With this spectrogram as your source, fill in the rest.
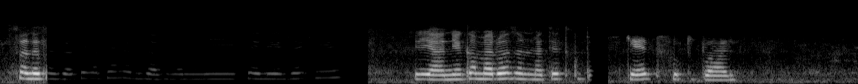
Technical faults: one channel inverted; handover gap; fallback to narrowband

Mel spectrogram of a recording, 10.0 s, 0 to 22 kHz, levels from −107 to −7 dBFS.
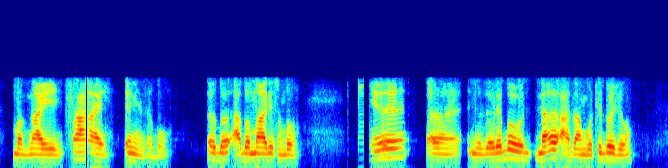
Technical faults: G.723.1 codec; VoIP packet loss concealed by the speech codec

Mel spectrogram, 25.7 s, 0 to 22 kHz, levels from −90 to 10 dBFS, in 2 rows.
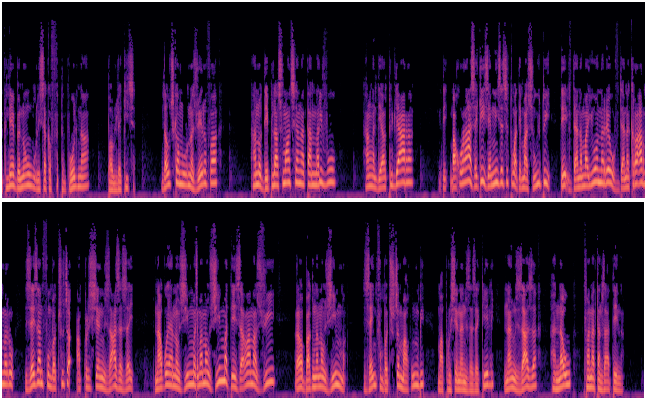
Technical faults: compressed frames skipped

